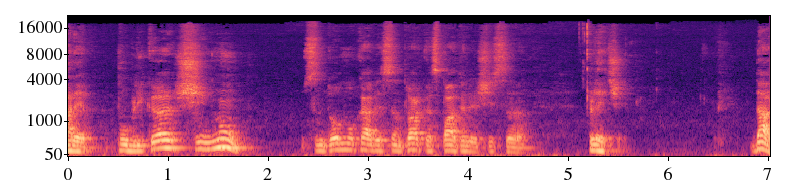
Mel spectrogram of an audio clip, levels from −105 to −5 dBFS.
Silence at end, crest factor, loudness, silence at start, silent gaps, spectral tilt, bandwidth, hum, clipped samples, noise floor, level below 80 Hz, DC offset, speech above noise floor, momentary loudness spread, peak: 0 s; 18 dB; -19 LUFS; 0 s; none; -5.5 dB/octave; 19.5 kHz; none; under 0.1%; -50 dBFS; -48 dBFS; under 0.1%; 32 dB; 13 LU; 0 dBFS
